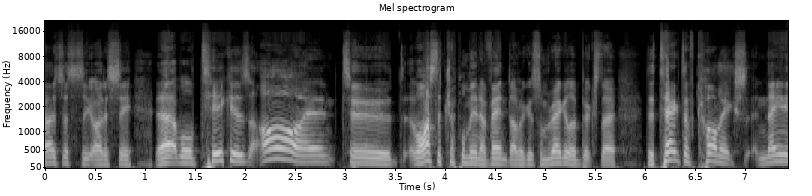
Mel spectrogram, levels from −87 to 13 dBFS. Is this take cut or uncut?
uncut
